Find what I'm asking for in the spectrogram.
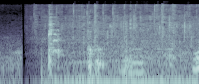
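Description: Marinated pomfret fish shallow-fries in hot oil with a loud, steady sizzle that starts abruptly after a brief quiet moment, heard up close with occasional crackles and no talking.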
